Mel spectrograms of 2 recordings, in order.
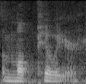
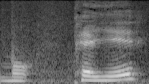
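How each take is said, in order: First: Montpelier Americanized as mont-PEEL-yer; American pronunciation. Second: Montpellier said the French way, mo-peh-YAY, drawn out; slow French "Montpellier", no L sound, questioning lift; French pronunciation. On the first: Correcting co-host because we're American, Montpelier as mont-PEEL-yer. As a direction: say "Montpelier" with a hard American L and R ending. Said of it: "because we're American". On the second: Echoing co-host's player news, Montpellier said slowly in French. French saying set against American. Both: Shown as a demonstration.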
